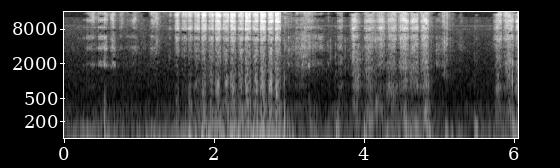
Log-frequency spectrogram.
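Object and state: Pencil hatching on sketchbook paper.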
